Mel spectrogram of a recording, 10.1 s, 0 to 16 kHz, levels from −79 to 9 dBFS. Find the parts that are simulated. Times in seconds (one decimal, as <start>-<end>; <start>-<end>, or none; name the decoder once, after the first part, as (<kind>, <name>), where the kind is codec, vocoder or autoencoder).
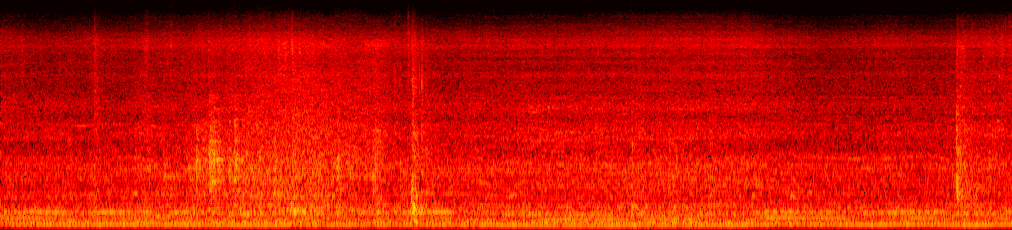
3.2-4.0 (codec, SNAC)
